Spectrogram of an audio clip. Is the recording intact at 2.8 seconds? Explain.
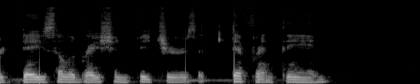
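No. At 2.83 seconds there is a brief skip in the speech. A very short piece of sound, roughly 15 ms, is missing. The sound on either side is butted together with no gap of silence, so the flow jumps forward slightly. This is likely audio missing between chunks. The recording appears to be handled in 0.5-second blocks, and a sliver was lost at the handover from one block to the next.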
